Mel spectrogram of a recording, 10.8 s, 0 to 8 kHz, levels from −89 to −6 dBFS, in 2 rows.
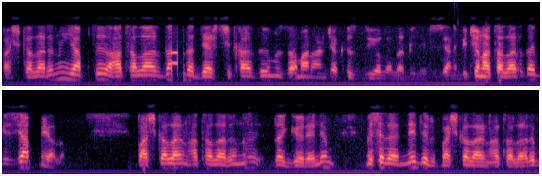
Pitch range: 110-155 Hz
